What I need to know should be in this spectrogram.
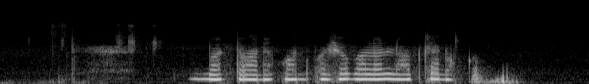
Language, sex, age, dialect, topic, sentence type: Bengali, female, 18-24, Northern/Varendri, agriculture, question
